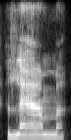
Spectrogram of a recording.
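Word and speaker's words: lamb: کافی قهوه میت گوشت به صورت کلی لم گوشت بره بی سایلنته تلفظ نمیشه یادتون نره اورژینز به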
